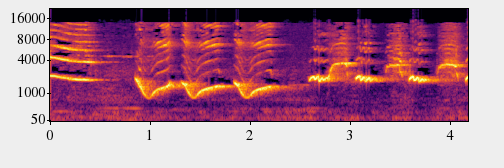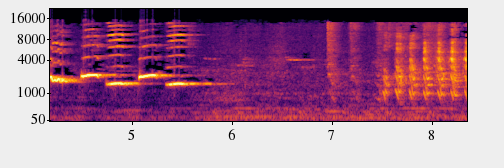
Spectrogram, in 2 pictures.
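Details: Black-throated laughingthrush song, a lure for young birds just learning to sing: rich looping whistles, a run of rising two-note phrases, softer falling whistles, then a scratchy chatter at the end.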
